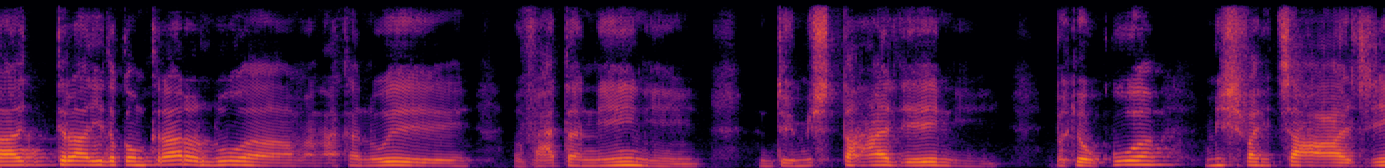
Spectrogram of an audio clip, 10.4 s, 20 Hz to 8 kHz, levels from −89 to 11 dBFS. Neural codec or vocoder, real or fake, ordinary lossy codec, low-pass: codec, 16 kHz, 8 kbps, FunCodec, trained on LibriTTS, 25 frames a second; fake; none; none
